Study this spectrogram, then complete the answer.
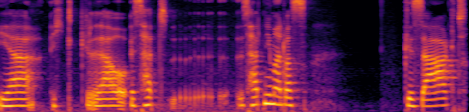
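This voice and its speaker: A woman speaks very slowly in a flat monotone. She leaves long, frequent pauses. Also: medium pitch for a woman. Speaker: podcast guest. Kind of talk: casual interview about faith and life.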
